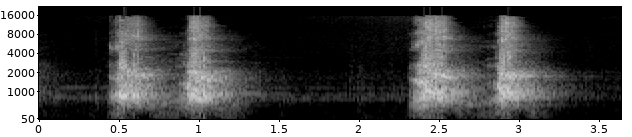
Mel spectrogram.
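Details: Eva, a dog playing with a skateboard, barks in two quick doubled pairs about two seconds apart, each bark sharp and mid-pitched, with silence between the pairs.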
